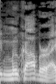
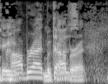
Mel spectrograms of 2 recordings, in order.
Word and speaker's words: Mukhabarat: M-U-K, Mukhabarat. H-A-B-A-R-A-T. – Mukhabarat.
